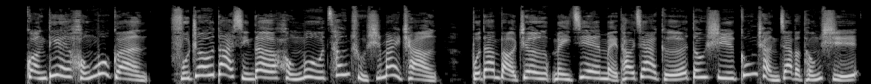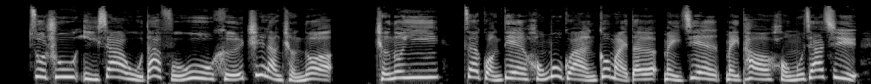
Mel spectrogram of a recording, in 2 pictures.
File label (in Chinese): 女 促销 促销宣传; 广电红木馆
